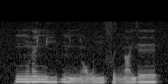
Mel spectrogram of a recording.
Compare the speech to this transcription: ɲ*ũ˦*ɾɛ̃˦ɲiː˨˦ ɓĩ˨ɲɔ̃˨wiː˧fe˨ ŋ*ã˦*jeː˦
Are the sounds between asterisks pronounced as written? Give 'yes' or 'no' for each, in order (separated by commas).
yes, no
